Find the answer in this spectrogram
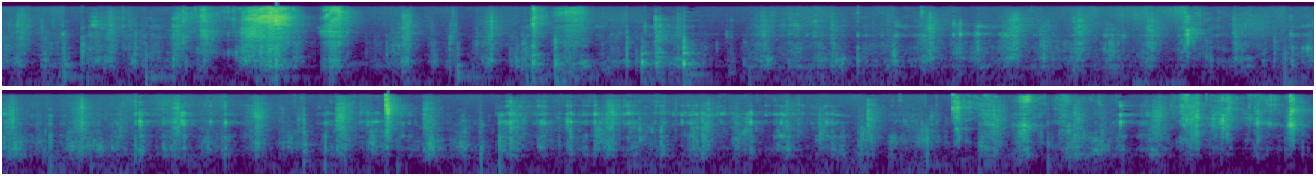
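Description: Close-miked eating sounds: a short slurp from the bowl of leftover spicy noodle sauce about two seconds in, then steady wet chewing with many small clicks and lip smacks.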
